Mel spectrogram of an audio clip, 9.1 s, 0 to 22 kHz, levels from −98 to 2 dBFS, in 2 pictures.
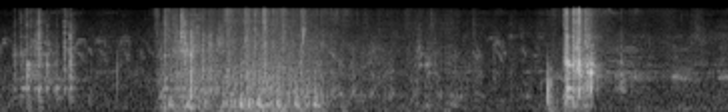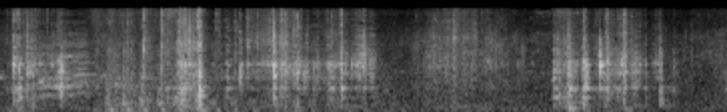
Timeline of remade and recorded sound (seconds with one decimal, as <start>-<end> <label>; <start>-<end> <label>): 0.0-2.8 recorded; 2.8-3.7 remade; 3.7-6.2 recorded; 6.2-7.3 remade; 7.3-9.1 recorded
